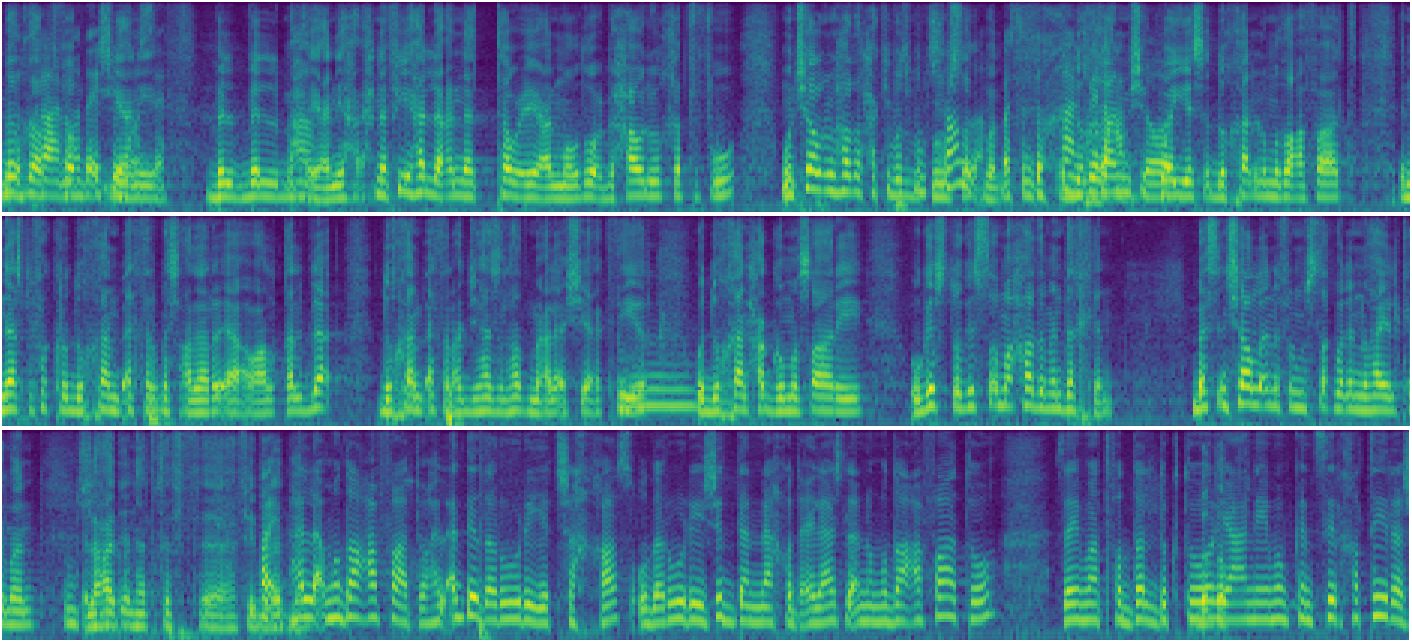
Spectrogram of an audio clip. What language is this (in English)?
Arabic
